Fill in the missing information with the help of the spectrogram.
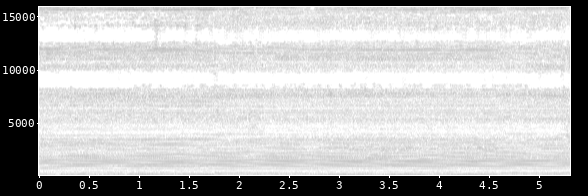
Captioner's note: machine buzzes softly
